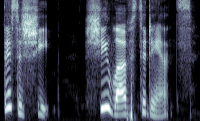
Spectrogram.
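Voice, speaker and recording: Woman, storybook narrator, expressive, unhurried pace, highish bright voice, dry recording. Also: dry recording, low-quality recording. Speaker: storybook reader. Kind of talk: expressive children's read-aloud narration.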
